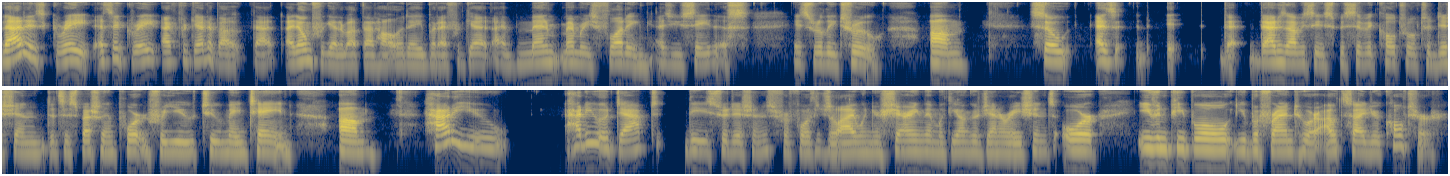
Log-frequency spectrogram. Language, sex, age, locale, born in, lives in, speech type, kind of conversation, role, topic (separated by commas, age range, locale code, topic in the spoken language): English, female, 55-59, en-US, United States, United States, conversation, podcast, host, Why are cultural traditions important to your identity and daily life?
